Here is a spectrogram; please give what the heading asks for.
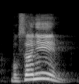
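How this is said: It is said in a bright, cheerful tone.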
